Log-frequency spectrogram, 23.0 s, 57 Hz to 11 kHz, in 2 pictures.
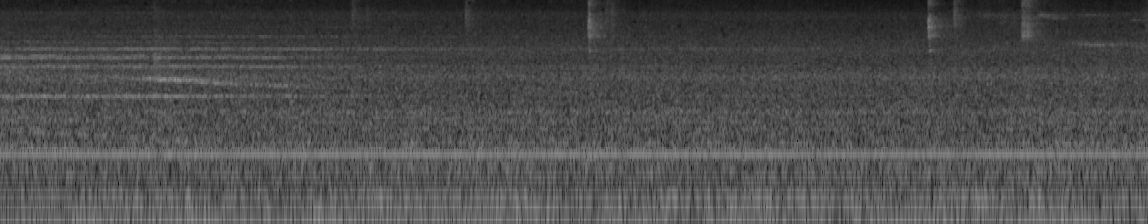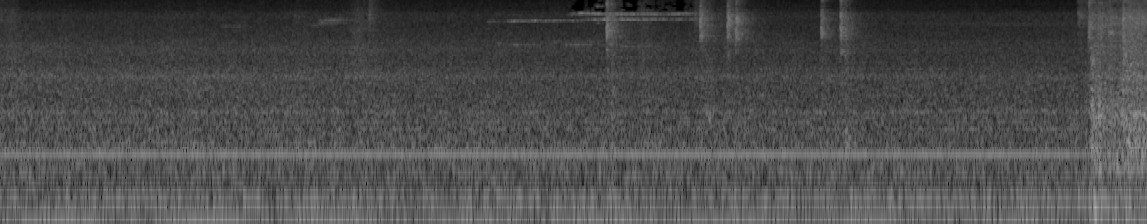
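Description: Steady interior noise of an SMRT C830C (Alstom Metropolis) train carriage, with a constant low hum over an even rumble. A few higher tones fade out in the first couple of seconds, and the sound rises sharply just before the end.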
